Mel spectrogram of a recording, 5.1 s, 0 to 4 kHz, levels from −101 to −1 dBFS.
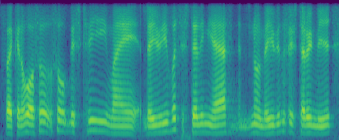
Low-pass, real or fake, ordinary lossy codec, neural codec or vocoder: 3.6 kHz; fake; none; codec, 24 kHz, 0.9 kbps, WavTokenizer, large speech release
